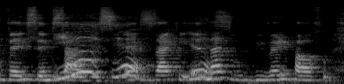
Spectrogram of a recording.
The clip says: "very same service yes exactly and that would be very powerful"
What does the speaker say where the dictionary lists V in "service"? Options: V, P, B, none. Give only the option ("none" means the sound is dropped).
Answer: none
